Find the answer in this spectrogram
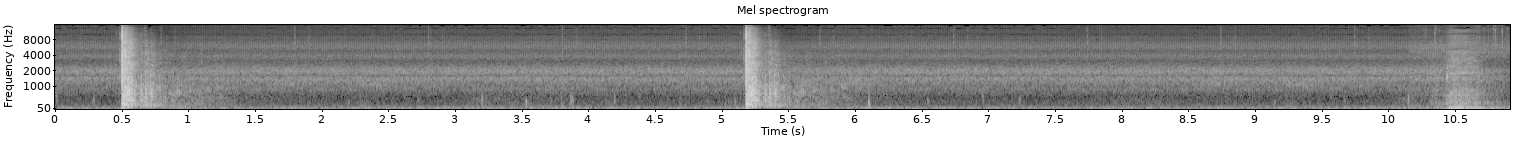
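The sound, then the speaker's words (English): Gunshots from deer hunting in woods, after a buck following a doe: two sharp, loud cracks a few seconds apart over a faint steady hiss, then a softer, duller thump at the very end. “It's about 11:26. I just shot my first deer.”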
